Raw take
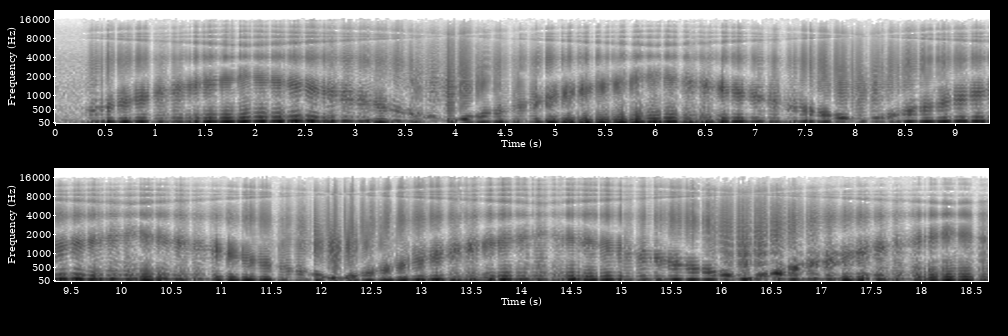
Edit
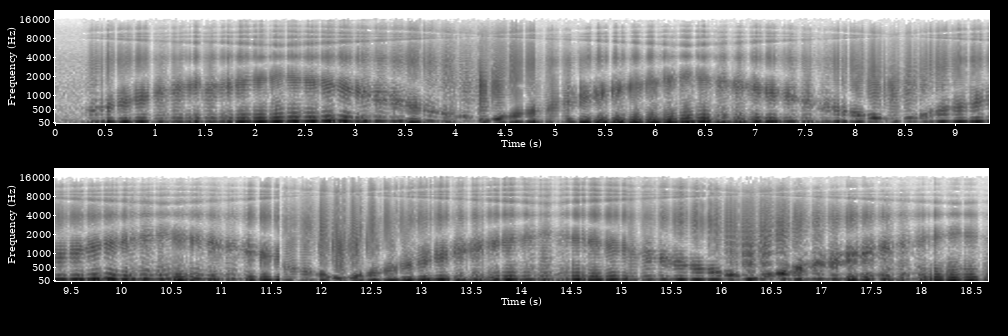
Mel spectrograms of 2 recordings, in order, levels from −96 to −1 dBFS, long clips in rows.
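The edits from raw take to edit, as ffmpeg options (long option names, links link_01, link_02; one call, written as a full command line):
ffmpeg -i in.wav -filter_complex "[0:a]asplit=3[link_01][link_02][link_03];[link_01]atrim=end=1.462[link_04];[link_02]atrim=start=1.128:end=11.252[link_05];[link_03]atrim=start=11.528[link_06];[link_04][link_05]acrossfade=duration=0.004:curve1=hsin:curve2=hsin[link_07];[link_07][link_06]acrossfade=duration=0.004:curve1=hsin:curve2=hsin" out.wav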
